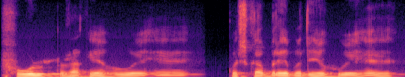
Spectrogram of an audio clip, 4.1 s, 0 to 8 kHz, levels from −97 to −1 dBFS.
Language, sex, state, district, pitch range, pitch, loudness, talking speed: Hindi, male, Himachal Pradesh, Shimla, 105-110 Hz, 105 Hz, -18 LUFS, 135 wpm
